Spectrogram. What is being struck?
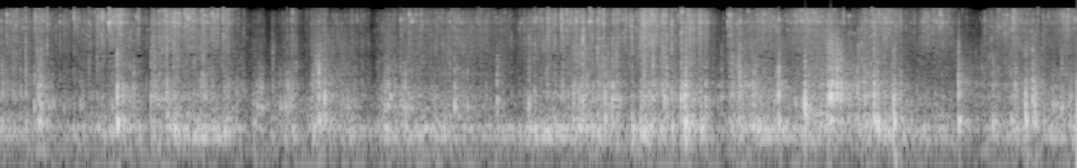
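Pile of broken slate pencil fragments.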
